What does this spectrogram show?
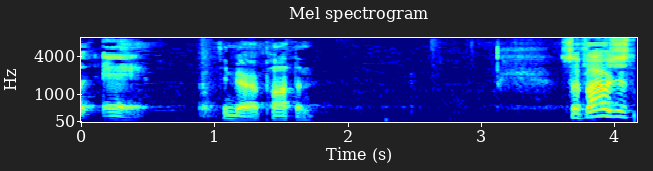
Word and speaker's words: apothem: something that's called the apoem it's a strange word the apothem is going to be labeled a and this how you spell it a p o t h m it's apoem the apoem is going be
